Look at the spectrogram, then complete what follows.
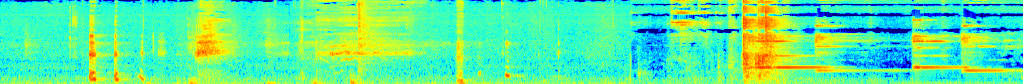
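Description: Doorbell chime ringing two ding-dongs near the end, each a clear high tone stepping down to a lower one. Before it come a few light knocks and thumps.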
